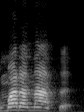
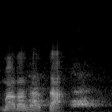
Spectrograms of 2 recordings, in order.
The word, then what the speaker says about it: Maranatá: E agora do aramaico eu clamo, Maranatá. Aramaico, dialeto de Jesus. Ou Maranata, como dizem nossos irmãos separados, os evangélicos ou protestantes. Nós católicos falamos Maranatá. Eles falam Maranata.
